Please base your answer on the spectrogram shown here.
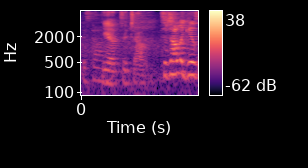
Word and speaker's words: T'Challa: Yeah, T'Challa.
